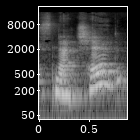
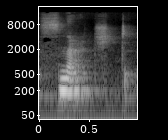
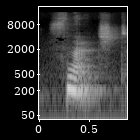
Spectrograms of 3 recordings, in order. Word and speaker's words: snatched: as being snatched snatched now notice here pronunciation we do have an ed ending but we don't say snapchat this is incorrect here the correct pronunciation is snatched snatched we have the t pronunciation snatched so you could use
